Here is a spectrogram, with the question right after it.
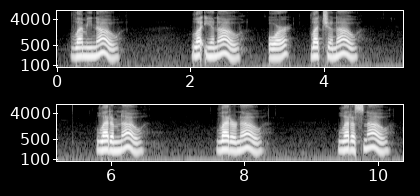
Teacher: it almost sounds like one word instead of 3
